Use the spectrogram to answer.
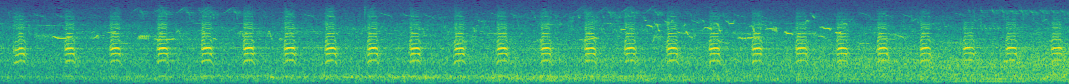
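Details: Calling Egyptian goose by the Moselle, Rhineland-Palatinate, Germany, giving a steady, regular run of harsh, nasal honks roughly every half second for ten seconds, with faint twittering of small birds behind.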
